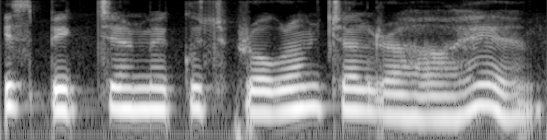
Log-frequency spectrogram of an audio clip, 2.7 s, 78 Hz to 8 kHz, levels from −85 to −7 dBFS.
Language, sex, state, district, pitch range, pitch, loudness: Hindi, female, Arunachal Pradesh, Lower Dibang Valley, 200-225 Hz, 215 Hz, -15 LUFS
